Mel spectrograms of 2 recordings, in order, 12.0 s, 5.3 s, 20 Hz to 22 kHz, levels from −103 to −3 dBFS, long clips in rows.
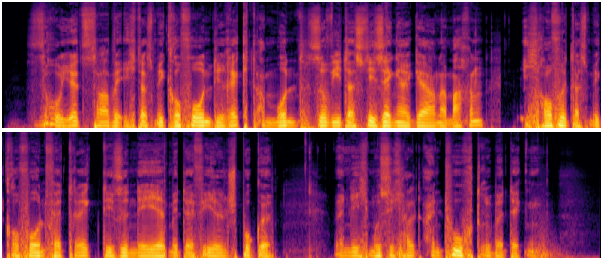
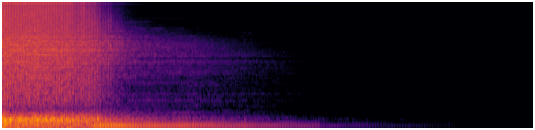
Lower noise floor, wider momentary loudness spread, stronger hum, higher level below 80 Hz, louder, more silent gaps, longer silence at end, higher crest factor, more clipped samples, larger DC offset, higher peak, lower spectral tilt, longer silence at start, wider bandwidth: second, -50 dBFS vs -87 dBFS; second, 11 LU vs 24 LU; neither; first, -32 dBFS vs -54 dBFS; first, -18 LUFS vs -29 LUFS; neither; second, 0.55 s vs 3.25 s; about the same, 18 dB vs 22 dB; neither; neither; first, 0 dBFS vs -14 dBFS; first, -7.5 dB/octave vs -3 dB/octave; first, 0.3 s vs 0 s; second, 16 kHz vs over 20 kHz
